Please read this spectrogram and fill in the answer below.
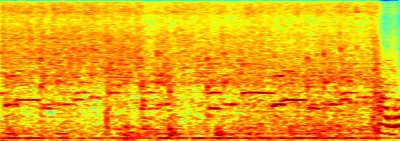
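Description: Ground beef frying in olive oil in a pan, sizzling steadily under background music.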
